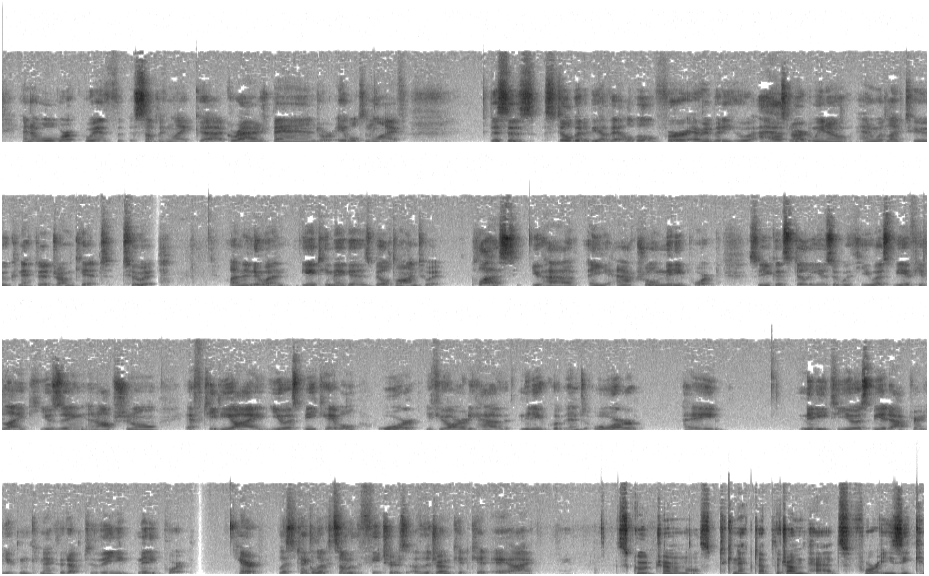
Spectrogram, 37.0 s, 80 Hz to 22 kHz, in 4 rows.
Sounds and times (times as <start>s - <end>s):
Speech: 0.0s - 4.1s, 4.8s - 25.8s, 26.4s - 33.1s, 33.8s - 36.9s.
